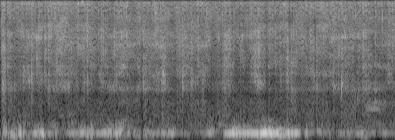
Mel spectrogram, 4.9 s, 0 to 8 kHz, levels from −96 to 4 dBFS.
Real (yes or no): no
